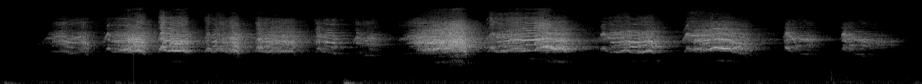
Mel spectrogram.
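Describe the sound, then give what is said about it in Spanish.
A female fox in heat during mating season gives a rapid series of harsh, hoarse screams, about a dozen raspy shrieks in close succession, loud, with no other sounds around them. “Uno durante el celo, eh, primero vamos a oír a una zorra ah, en celo y después otras voces diversas y gritos.”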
